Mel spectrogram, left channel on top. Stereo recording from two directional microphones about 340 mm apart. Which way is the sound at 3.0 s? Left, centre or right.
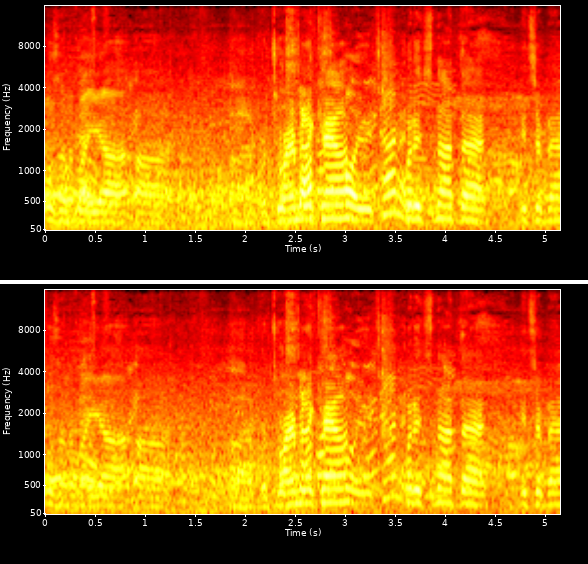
Left.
